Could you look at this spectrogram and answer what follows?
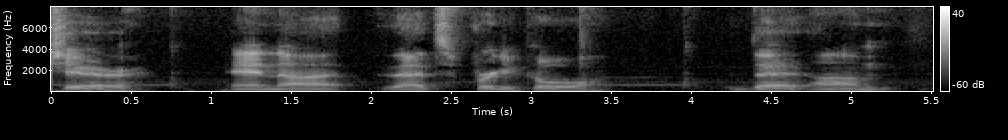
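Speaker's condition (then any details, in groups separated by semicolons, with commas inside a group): ALS; about 21 months since diagnosis, difficulty walking, physical and occupational therapy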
